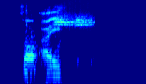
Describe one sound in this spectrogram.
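A young man speaks briefly and calmly, close to a microphone.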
